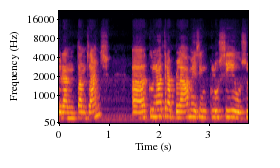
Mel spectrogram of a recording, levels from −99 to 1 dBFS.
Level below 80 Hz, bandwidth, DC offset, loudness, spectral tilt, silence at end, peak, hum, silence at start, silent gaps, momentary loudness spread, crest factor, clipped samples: -78 dBFS; 10.5 kHz; under 0.1%; -19 LUFS; -4 dB/octave; 0 s; -4 dBFS; none; 0 s; none; 8 LU; 14 dB; under 0.1%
